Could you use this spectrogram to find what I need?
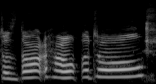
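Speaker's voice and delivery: speaking with mouth almost still. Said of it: "I'm moving my teeth like this".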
